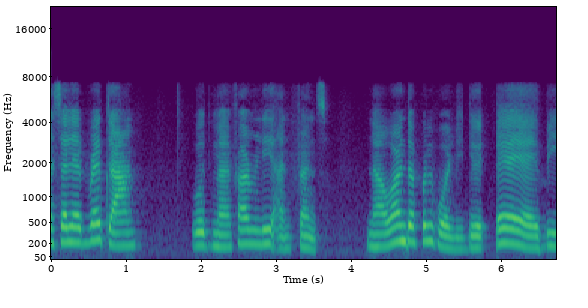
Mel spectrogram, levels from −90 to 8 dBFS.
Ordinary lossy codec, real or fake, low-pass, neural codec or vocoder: Opus, 64 kbps; fake; 7.2 kHz; codec, 16 kHz, 0.5 kbps, FunCodec, trained on Chinese and English, 25 frames a second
